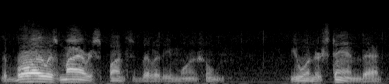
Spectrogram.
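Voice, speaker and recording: A man's voice: rumbling low, lively intonation, normal speed, breathy edge, no room sound, heavily acted. An American actor playing a stern, terse, grieving rancher father in an old radio western. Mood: grimly resolved. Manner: terse, commanding, grim. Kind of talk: 1950s radio western acting. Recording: dull vintage radio recording.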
